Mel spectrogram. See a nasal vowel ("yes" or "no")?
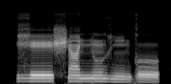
yes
